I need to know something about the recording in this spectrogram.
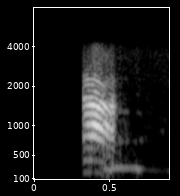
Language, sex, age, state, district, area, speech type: Malayalam, male, 18-30, Kerala, Wayanad, rural, conversation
